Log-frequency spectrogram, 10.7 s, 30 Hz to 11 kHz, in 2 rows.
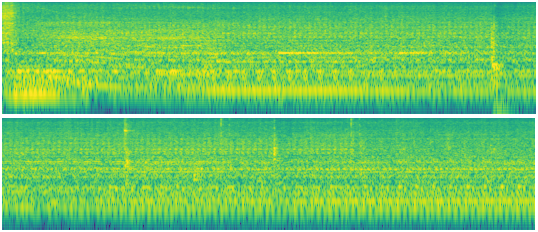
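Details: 2017 Chevrolet Silverado 5.3L V8 with 88k miles idling smoothly after brake vacuum pump replacement: only a light, quick ticking from underneath, much quieter than the former loud ticking.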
